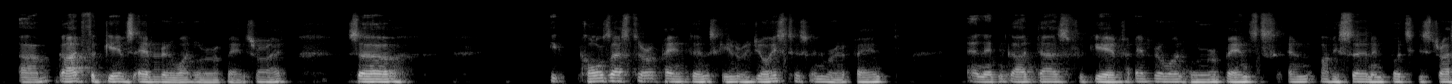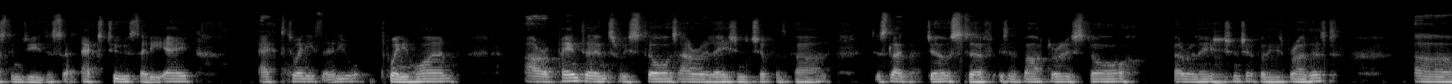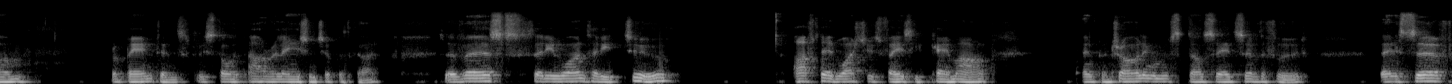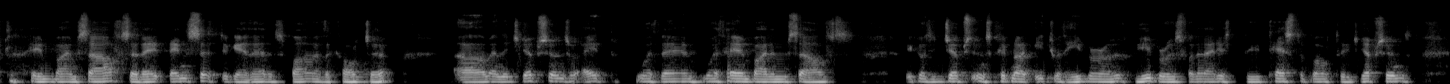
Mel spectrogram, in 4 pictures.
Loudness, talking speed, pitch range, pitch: -28 LUFS, 135 wpm, 115-135 Hz, 120 Hz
